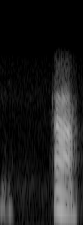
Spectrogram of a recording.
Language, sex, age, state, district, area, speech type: Malayalam, female, 18-30, Kerala, Alappuzha, rural, conversation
